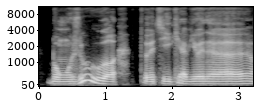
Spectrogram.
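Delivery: creepy, sleazy, leering lecherous voice. Recalling what a child's talking toy fire truck said, creepy pervert voice. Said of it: "Avec une voix de pervers sexuel".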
